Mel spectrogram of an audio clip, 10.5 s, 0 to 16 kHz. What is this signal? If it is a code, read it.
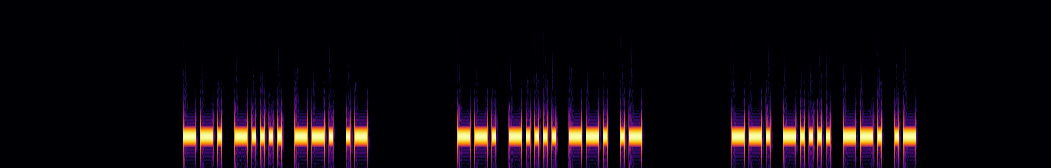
Morse code, heard as a keyed tone, about 27 wpm, 700 Hz. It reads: G6GA G6GA G6GA
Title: DXCC-100 Call Signs - 4 Characters - Repeated 3x - 28wpm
